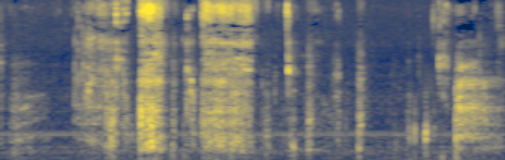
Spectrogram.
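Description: Close-miked eating: a mouthful of kimchi ramen being bitten and chewed, loudest in the middle second or two, with a few sharp wet clicks near the end.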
